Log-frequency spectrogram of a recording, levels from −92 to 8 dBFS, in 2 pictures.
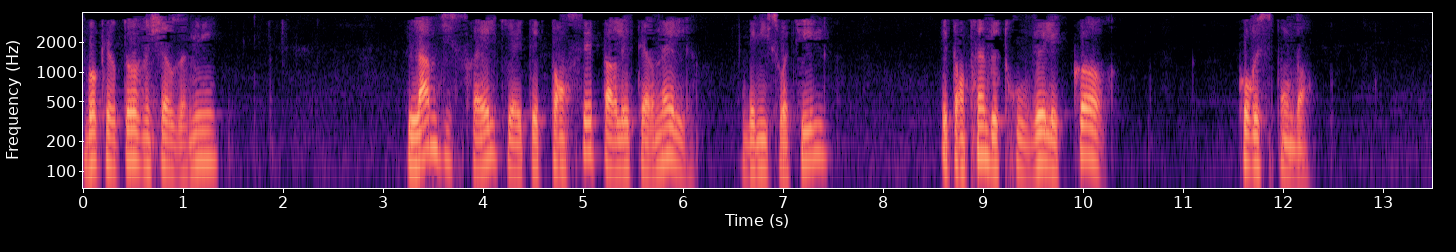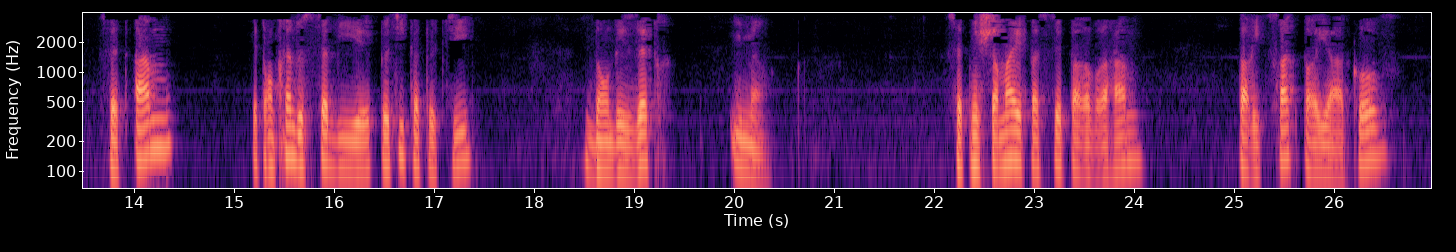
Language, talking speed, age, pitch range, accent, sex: French, 100 wpm, 50-69, 95-125 Hz, French, male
